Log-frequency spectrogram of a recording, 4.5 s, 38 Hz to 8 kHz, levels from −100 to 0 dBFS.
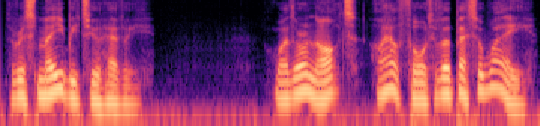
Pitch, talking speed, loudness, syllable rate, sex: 135 Hz, 215 wpm, -16 LUFS, 5.7 syllables/s, male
